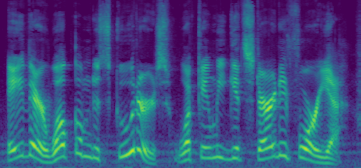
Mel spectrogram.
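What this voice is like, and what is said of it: Put-on Minnesotan accent. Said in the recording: “I'd try to put on a Minnesotan accent.”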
